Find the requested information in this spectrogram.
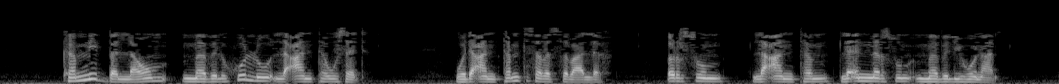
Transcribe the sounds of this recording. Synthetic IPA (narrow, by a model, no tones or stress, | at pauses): kʰəmːibːəlːawmːəβɨlhulːulə̰ʔant̪ʰəwʊsəd̪ | wɔd̪əʔant̪ʰəmt̪ʰəsəβəsːɨβalːəh | ʔɨɾsum | ləʔant̪ʰəmləʔɨnːəɾsumːəβɨljɪho̞na̰l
